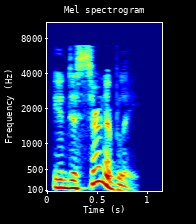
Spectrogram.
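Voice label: "indiscernibly", British English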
